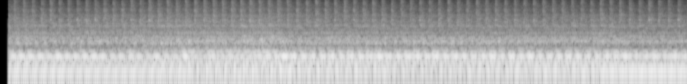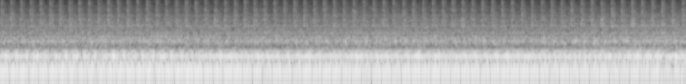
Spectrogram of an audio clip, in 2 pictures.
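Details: Cobra engine idling loud and deep with a lumpy, uneven pulse that never settles into a smooth beat; rough idle, cause unclear.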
